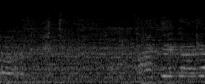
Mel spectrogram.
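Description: A faint voice in the background over low room noise.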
